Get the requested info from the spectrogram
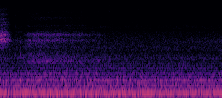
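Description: A steady low hum over a background hiss, like a machine or appliance running continuously.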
